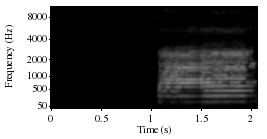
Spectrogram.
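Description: A man's voice holding one steady vowel for about a second, starting about a second in and cut off sharply at the end.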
